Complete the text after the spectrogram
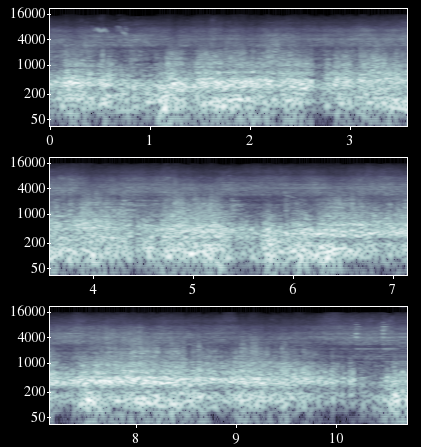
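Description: A steam locomotive chugs loudly with rhythmic puffs as it pulls a train.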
